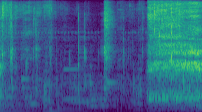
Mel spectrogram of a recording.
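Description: Hard plastic toy parts being handled and pried apart by hand, with a few faint clicks, then a short scraping hiss about one and a half seconds in as the back section is pulled open.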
